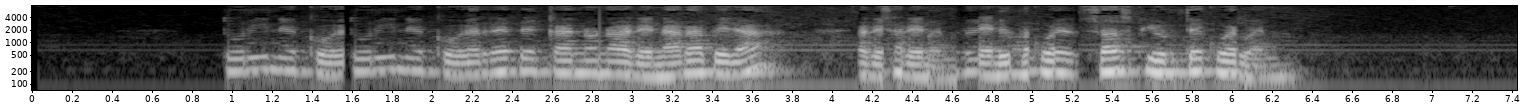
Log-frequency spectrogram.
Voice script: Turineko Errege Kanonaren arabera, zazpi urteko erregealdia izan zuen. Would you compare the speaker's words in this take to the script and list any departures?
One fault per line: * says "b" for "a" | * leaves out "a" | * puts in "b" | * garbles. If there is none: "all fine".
* puts in "turineko"
* garbles
* leaves out "erregealdia izan"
